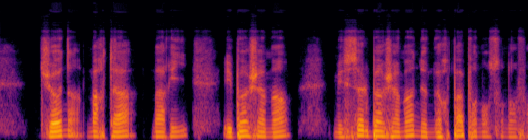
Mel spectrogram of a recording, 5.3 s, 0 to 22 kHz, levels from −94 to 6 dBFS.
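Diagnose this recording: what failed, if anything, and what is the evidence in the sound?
Nothing failed here: listening to the speech, no stage in the chain leaves any audible mark, so there's no fault to diagnose.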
